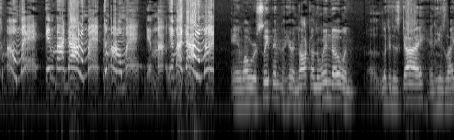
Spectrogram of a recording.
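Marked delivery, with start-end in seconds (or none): 0.0-4.3 very high, sing-song, swooping pleading voice. Retelling meeting a man known from YouTube: imitating his plea for a dollar. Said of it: "the guy that's on YouTube that goes".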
